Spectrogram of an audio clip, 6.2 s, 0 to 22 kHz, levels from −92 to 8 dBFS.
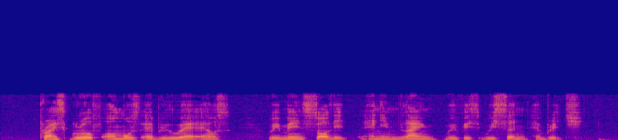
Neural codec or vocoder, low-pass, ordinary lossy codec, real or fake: codec, 16 kHz, 16 kbps, FreqCodec, larger model; 7.2 kHz; none; fake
